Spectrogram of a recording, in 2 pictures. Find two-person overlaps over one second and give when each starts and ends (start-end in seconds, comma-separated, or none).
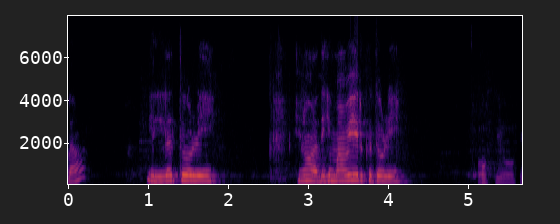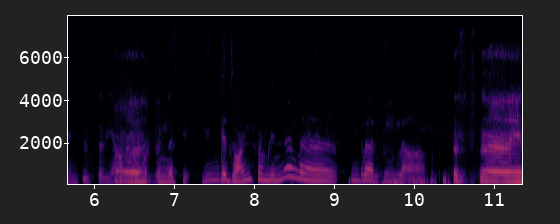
none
